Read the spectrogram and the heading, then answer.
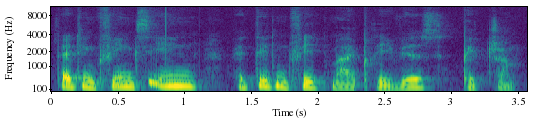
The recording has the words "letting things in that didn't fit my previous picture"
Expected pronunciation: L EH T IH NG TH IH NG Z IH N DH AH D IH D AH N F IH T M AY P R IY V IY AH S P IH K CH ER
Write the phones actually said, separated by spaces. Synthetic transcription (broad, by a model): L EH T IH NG F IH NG S IH N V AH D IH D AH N F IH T M AY P R IY V IY AH S P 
